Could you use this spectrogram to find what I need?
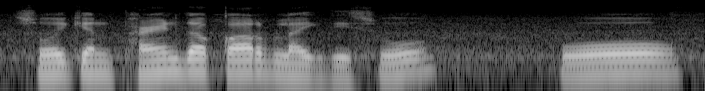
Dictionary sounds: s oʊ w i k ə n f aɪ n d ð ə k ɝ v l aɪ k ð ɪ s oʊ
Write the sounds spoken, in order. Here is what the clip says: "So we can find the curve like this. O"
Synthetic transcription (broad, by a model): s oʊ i k ə n p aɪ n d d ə k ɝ b l aɪ k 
